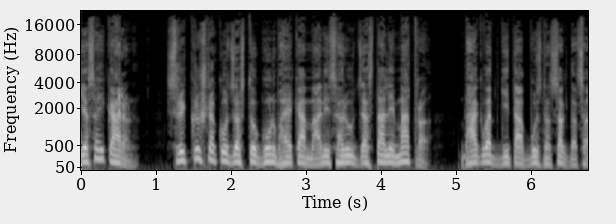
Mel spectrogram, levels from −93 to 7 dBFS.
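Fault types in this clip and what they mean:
Corrupt frame decoded: damaged compressed frames were played anyway, misplacing spectral energy. Two brief glitches, near 0.49 s and 5.09 s, the first much louder.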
